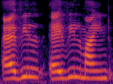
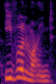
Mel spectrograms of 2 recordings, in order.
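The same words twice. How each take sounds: First: एविल said with an open e, like ay-vil; teacher showing the mistaken एविल; wrong pronunciation. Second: इविल said with a long ee, like ee-vil; teacher giving the right इविल; correct pronunciation. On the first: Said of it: "तो वो भी wrong हो जाएगा". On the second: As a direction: start इविल on a long ee sound. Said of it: "वो भी wrong हो जाएगा". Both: Shown as a demonstration.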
